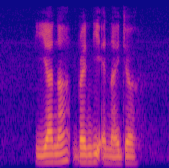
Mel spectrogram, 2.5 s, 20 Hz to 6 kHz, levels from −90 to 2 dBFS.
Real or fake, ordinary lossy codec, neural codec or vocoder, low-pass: real; MP3, 48 kbps; none; 5.4 kHz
